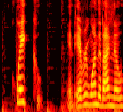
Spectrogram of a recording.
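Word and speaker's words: Kweku: Akua Akua all right so Wednesday borne males quake coupe quake coupe quake coupe Wednesday borne girls Akua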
